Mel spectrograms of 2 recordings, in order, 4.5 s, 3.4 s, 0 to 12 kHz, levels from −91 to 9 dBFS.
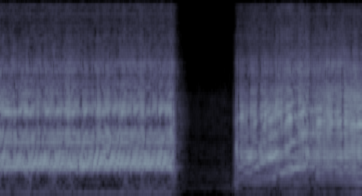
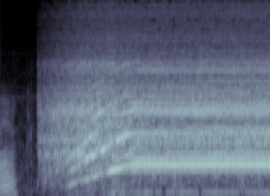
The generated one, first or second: first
